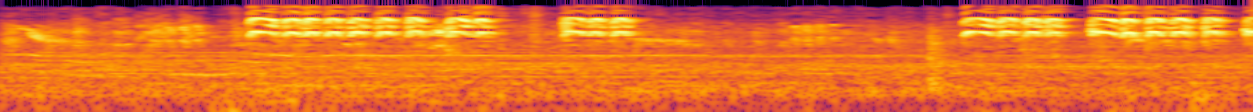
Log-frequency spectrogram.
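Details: Pleci, a white-eye in breeding condition, giving quick high-pitched chattering trills in three to four short bursts separated by pauses, with a faint steady hum behind.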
